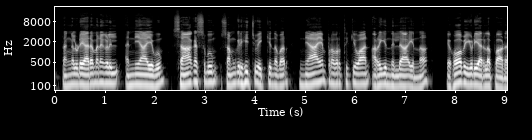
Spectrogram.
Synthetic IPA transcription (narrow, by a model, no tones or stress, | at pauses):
t̪ɐŋːɐɭuɽe̞ɐɾɐmɐnɐɣɐɭilɐnjaːjɐʋum | saːɡɐɕɐʋumsɐmɡɾɐɦit͡ɕːuʋe̞kʲːunːɐʋɐr | njaːjɐmprɐʋɐrt̪ʰikʲːuʋaːnɐrijunːilːɐe̞nːɨ | je̞ho̞ːʋɐjuɽeɐɾɐɭɐpːaːɽɨ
